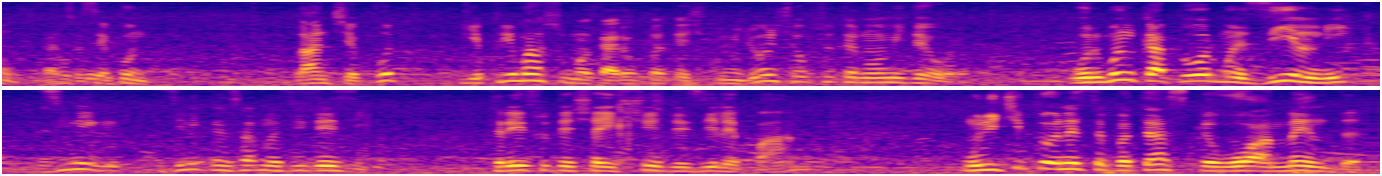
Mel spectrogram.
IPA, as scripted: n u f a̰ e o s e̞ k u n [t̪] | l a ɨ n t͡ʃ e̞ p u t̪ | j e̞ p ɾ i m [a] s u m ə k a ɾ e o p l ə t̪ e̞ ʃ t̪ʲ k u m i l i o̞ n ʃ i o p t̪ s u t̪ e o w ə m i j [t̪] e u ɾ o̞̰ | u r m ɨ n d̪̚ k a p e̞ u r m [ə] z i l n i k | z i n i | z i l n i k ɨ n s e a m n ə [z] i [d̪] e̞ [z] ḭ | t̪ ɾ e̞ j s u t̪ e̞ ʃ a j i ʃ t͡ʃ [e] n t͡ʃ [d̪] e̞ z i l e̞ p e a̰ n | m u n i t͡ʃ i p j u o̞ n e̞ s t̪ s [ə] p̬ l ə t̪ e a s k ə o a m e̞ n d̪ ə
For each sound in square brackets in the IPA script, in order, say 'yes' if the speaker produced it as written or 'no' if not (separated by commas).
no, yes, no, yes, yes, yes, yes, no, yes, yes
